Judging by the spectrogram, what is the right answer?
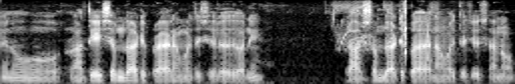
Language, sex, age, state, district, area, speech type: Telugu, male, 18-30, Telangana, Nalgonda, urban, spontaneous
